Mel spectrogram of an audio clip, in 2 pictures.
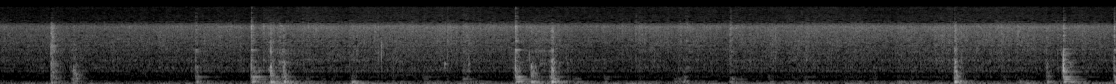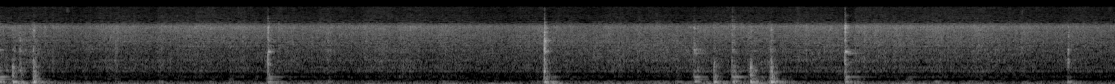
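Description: Vegetables and mushrooms stir-frying in a pan for street-style veg chowmein, a continuous close sizzle with repeated scraping and clanking spatula strokes at irregular intervals, no voices.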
